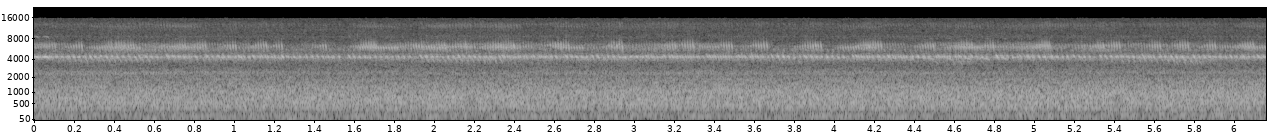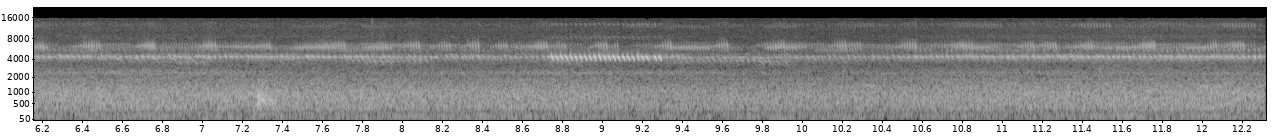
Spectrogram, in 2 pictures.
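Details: Nighttime cricket chorus: continuous shrill trilling joined by fast, evenly spaced higher chirps, about four per second, with a brief louder tone near the end and a low hiss throughout.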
